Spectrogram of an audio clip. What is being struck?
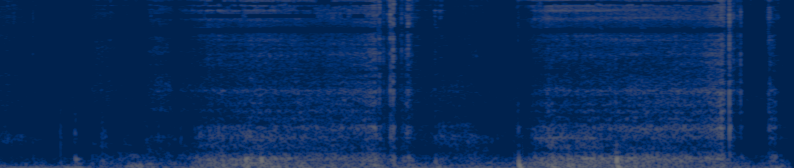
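Kinetic sand dome cut with a knife.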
